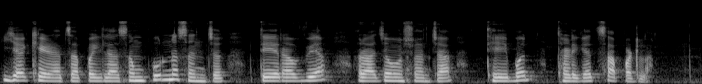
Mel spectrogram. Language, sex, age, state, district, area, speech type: Marathi, male, 30-45, Maharashtra, Satara, urban, read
